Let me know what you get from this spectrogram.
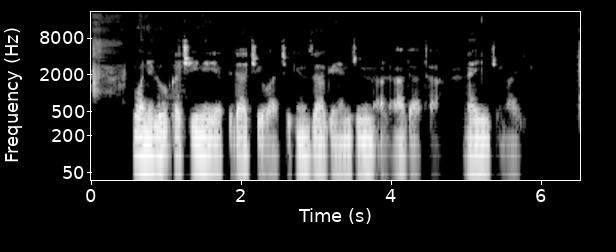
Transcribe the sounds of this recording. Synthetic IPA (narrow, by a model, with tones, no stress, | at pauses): wɐ˦ne˦loː˦kɐ˨t͡ʃiː˦neː˨jaː˦ɸɪ˦daː˦t͡ʃeː˦˨waː˨t͡ʃɪ˦kʲɪ˦nzaː˨ɡɐ˨jɐ˦nd͡ʒɪ˦nɪ˦ŋʔa̰˨lʔaː˦daː˨tʰa̰˦ʔ | na˦jɪ˦nd͡ʒɪ˨maː˦jiː˨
